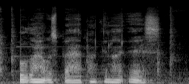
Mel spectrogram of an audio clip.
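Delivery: said very quietly. Answering a question about when a relationship ended: said very quietly. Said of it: "said very quietly".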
